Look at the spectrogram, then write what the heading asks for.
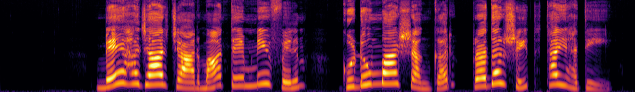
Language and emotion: Gujarati, neutral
